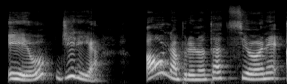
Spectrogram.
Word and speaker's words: prenotazione: Aqui eu quero que você preste um pouquinho mais de atenção na pronúncia do Z em italiano. É igual quando a gente liga no delivery para pedir uma bella pizza. A pronúncia do Z na palavra prenotazione vai ser igualzinho a esse Z que falamos na palavra pizza ou pizzaria.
